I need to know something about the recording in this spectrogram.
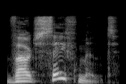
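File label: "vouchsafement", British English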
